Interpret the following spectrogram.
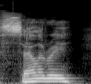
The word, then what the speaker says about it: celery: have celery and salary' again very similar sounding words they're spelled differently that but the C and the S make the same sound the only difference in this sound is the first E compared with the first a salary is a vegetable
